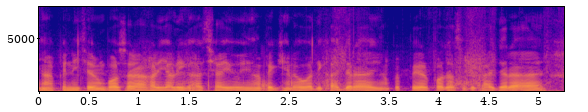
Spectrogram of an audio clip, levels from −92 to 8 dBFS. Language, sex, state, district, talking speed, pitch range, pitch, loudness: Hindi, male, Punjab, Pathankot, 310 wpm, 110-115 Hz, 110 Hz, -19 LUFS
